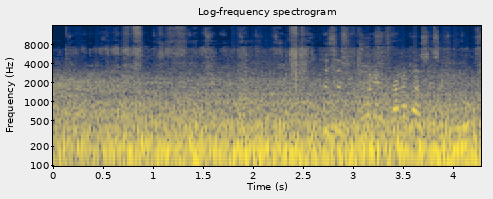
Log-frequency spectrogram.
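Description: Steady road and engine noise inside the cabin of a moving car, with a faint voice murmuring in the second half.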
